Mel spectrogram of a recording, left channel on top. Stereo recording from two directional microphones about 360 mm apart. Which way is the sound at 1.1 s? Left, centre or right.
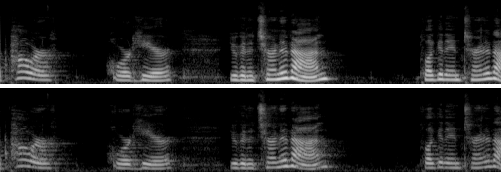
Centre.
